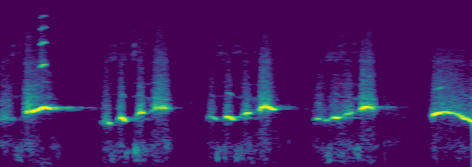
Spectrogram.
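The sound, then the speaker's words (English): A person whistles a series of short, sliding tonal phrases in bursts separated by brief pauses, as a communication signal, fairly loud with no talking. “you could communicate with people whistling”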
